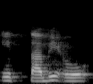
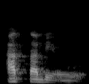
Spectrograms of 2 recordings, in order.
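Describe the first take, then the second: First: The word begins with an i vowel. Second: The word begins with an a vowel. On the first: The speaker calls it right. "dibaca di sini ittabi'u" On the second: The speaker calls it wrong. "atau attabi'u"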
